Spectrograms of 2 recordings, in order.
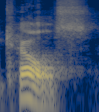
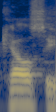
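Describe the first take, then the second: First: The name ends with an s sound. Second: The name ends with an ee sound. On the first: The speaker calls it right. "Their their last name is actually Kels" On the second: The speaker calls it wrong. "and not Kelsey"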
